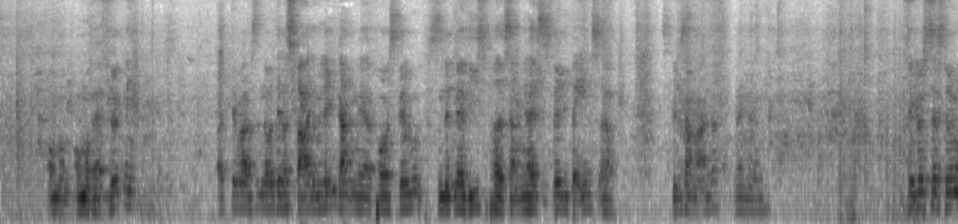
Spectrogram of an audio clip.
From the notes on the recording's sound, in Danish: Lyt med på denne live-optagelsen fra festivalåbningen, lørdag den 6.8.2022 i HF Prøvestenen på Amager. I teltet på plænen.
